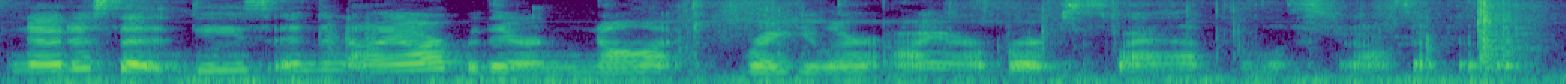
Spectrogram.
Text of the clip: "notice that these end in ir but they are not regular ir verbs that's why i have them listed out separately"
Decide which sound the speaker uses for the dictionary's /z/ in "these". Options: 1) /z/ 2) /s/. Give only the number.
1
